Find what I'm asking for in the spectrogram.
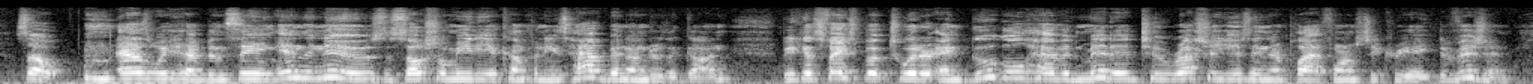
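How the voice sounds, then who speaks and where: A woman with a slightly high voice hosts a political livestream at a moderate pace, reading through the news and adding casual, opinionated commentary. She's informal and swears casually, and there's noticeable background noise.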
